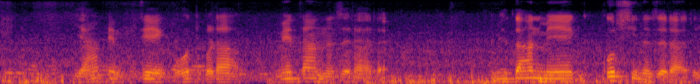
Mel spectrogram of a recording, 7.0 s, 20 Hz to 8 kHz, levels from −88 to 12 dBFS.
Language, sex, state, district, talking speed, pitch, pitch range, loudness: Hindi, male, Rajasthan, Bikaner, 155 wpm, 110 Hz, 100-125 Hz, -21 LUFS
